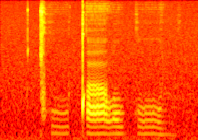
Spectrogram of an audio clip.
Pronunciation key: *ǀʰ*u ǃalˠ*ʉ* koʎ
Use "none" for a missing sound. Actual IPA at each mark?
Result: ǀʰ, u

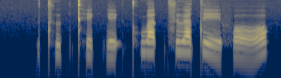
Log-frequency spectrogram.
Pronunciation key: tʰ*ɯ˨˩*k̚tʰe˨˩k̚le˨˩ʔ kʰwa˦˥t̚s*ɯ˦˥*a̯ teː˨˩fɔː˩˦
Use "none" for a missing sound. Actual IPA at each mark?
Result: ɯ˨˩, ɯ˦˥

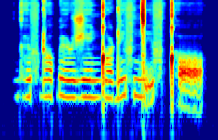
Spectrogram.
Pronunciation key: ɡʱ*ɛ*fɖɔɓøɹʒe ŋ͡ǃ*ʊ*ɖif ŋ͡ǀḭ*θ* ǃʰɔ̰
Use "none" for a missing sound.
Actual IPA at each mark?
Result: ø, ɔ, f

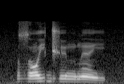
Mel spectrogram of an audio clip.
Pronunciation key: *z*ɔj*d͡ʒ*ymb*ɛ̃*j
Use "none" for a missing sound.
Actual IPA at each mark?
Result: z, d͡ʒ, ɛ̃

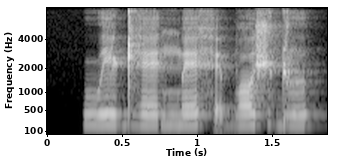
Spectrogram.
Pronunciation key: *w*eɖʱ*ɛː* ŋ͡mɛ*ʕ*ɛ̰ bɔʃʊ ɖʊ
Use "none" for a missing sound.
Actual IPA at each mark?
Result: w, ɛː, h

